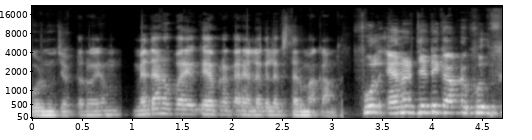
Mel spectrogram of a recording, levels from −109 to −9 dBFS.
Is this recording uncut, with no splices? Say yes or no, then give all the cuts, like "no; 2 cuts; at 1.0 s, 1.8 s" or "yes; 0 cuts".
no; 1 cut; at 3.1 s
